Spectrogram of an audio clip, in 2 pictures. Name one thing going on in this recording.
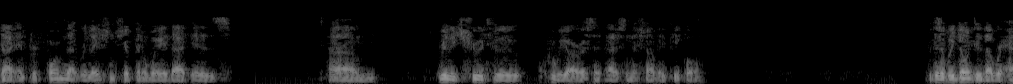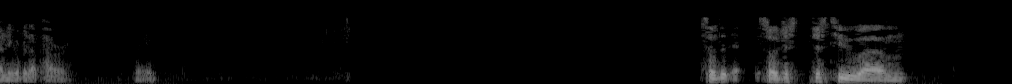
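A man speaks calmly into a microphone, lecturing with pauses.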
